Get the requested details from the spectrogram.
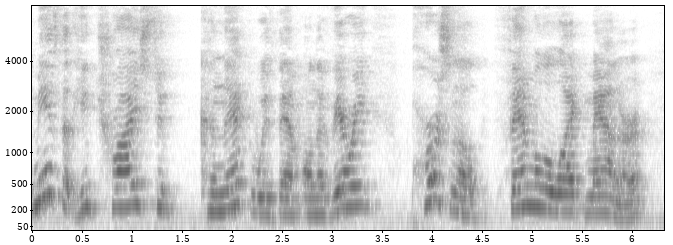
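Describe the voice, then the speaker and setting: There is audible room echo as a man speaks at a fairly slow pace with lively intonation. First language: Russian. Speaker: pastor. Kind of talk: lecture. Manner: halting.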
